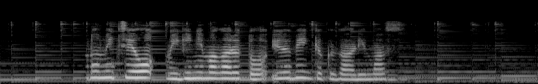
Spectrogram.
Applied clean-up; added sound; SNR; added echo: none; Guitar; 15 dB; none.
